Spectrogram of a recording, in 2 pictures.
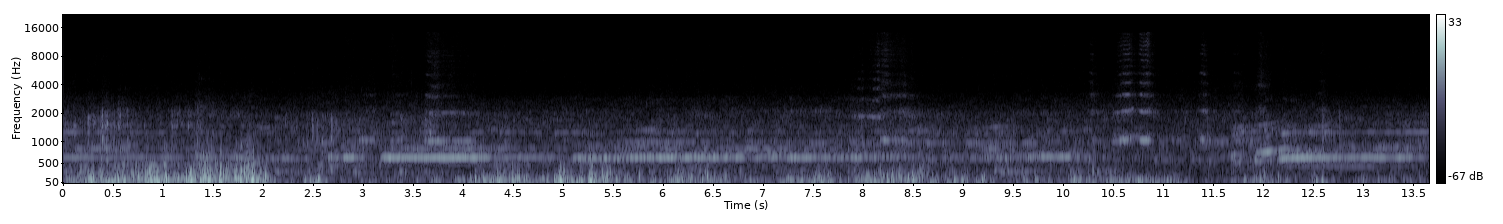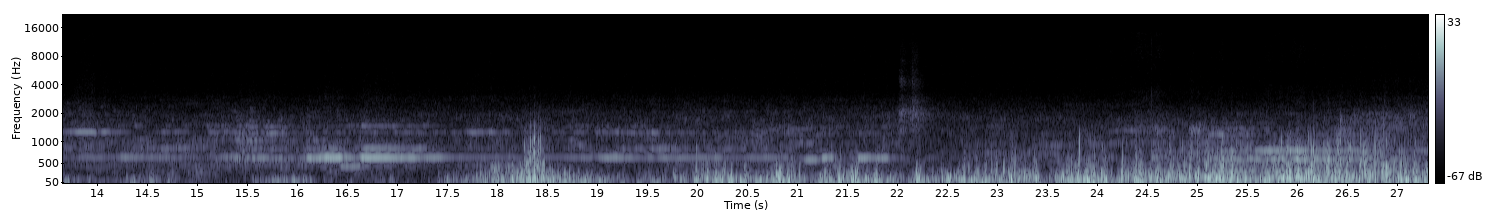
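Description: Fajr call to prayer (azan) sung by a muezzin over a mosque loudspeaker: long, drawn-out melismatic notes, with a new phrase beginning about twelve seconds in and another near twenty-one seconds. A low rumble runs underneath.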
